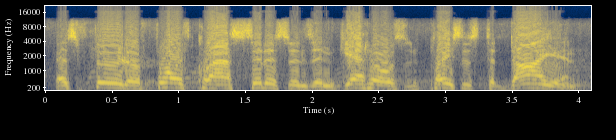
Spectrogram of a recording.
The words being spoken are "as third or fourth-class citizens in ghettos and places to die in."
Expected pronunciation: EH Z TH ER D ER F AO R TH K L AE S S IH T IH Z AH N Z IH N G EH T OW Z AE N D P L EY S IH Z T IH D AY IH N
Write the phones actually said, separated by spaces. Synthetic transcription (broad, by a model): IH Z TH ER D ER F AO R TH K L AE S S IH T IH Z AH N Z IH N G EH T OW Z N P L EY S IH Z T IH D AY IH N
